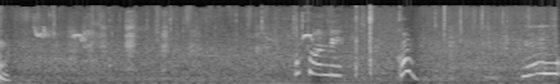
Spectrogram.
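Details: Short, clear, tonal whines from Pandi, a male Japanese Chin being given a bath, each a quick rising-then-falling cry, three bursts spaced about a second apart over quiet background hum with faint speech.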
